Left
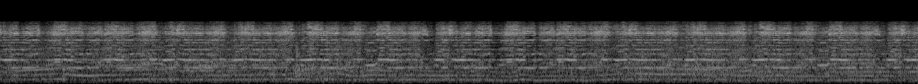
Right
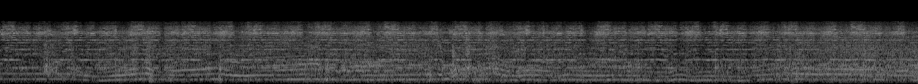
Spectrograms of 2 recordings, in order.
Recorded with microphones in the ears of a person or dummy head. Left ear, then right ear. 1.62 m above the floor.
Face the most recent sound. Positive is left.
No sound to turn to.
